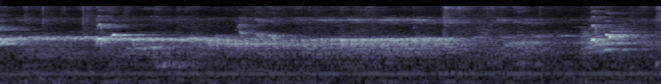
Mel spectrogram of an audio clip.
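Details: Canary at home giving a sustained high rolling trill that holds a level pitch, broken by a couple of short sharp chirps near the start and end, with a faint steady hum underneath.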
